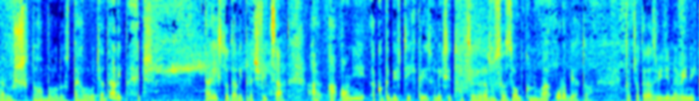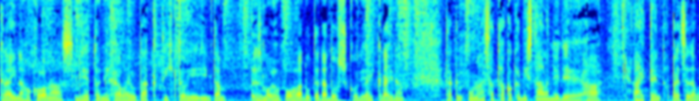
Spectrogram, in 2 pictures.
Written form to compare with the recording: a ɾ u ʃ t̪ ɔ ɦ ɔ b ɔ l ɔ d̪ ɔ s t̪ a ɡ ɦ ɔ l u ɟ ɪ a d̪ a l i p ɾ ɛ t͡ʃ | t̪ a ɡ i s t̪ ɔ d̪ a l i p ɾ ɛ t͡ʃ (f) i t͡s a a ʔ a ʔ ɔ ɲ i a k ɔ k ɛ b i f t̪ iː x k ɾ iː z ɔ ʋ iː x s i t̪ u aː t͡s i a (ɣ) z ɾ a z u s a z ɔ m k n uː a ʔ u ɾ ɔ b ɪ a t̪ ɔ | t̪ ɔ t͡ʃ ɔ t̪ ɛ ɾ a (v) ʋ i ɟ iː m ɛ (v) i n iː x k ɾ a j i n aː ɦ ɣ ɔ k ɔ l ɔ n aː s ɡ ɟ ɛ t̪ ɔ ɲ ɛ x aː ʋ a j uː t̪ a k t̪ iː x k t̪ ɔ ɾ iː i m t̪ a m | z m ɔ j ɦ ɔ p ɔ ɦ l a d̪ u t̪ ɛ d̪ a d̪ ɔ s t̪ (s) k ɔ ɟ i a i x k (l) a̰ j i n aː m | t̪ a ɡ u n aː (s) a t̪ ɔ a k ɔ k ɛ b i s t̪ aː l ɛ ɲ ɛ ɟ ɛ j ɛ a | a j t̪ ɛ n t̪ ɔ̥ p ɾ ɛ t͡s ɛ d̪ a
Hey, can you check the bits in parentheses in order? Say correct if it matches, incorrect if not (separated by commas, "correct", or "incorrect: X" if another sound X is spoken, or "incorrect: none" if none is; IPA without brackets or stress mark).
correct, correct, incorrect: z, correct, incorrect: ʃ, incorrect: ɾ, incorrect: sː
